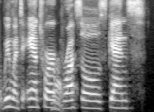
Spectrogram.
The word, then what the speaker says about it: Gent: We went to Antwor Brussels Gent Yent is how is that is that how it's pronounced? Kent.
